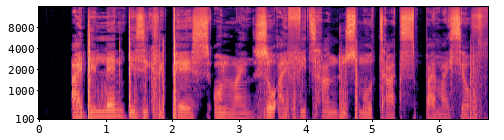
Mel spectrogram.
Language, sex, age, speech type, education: Nigerian Pidgin, male, 15-29, spontaneous, tertiary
